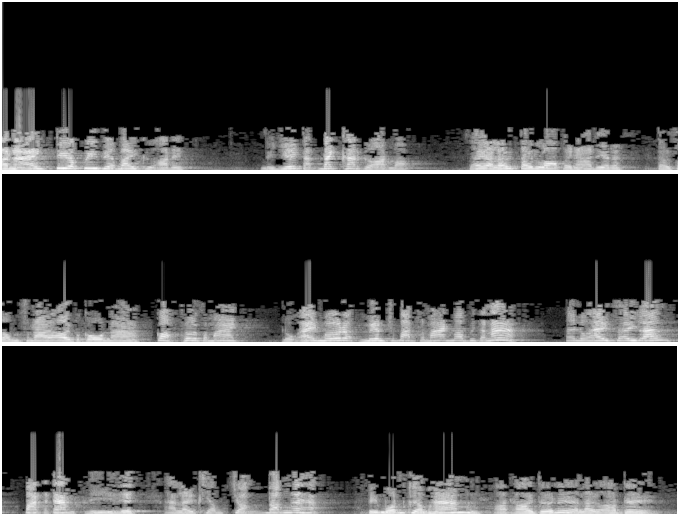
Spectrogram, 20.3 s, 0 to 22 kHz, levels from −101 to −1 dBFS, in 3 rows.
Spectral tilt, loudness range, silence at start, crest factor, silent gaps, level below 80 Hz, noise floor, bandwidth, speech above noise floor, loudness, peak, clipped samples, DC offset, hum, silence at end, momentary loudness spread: -6.5 dB/octave; 3 LU; 0 s; 14 dB; none; -52 dBFS; -50 dBFS; 11 kHz; 36 dB; -14 LUFS; 0 dBFS; under 0.1%; under 0.1%; none; 0.15 s; 11 LU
